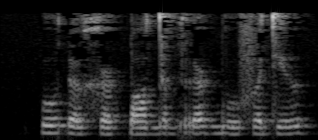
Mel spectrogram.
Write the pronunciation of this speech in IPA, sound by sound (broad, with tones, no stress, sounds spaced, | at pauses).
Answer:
k͡p u˧˥ ɗ ɵ˩˧ x ə˞˩˧ k͡p ɔ˩˧ d ə˧ b r ə˞˧˥ ɡ͡b u˧˩˧ f ɵ˧ tʲ ɯ˧˥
